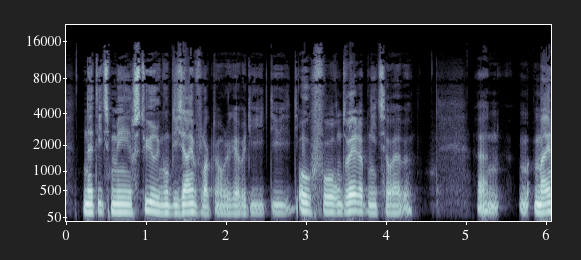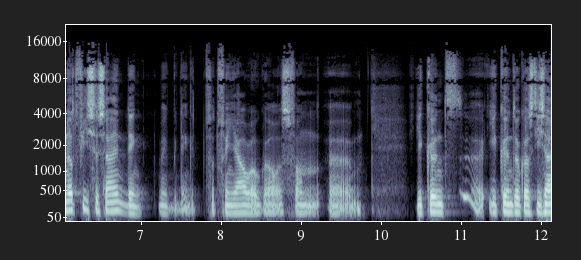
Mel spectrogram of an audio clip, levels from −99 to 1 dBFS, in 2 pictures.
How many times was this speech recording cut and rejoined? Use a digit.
1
